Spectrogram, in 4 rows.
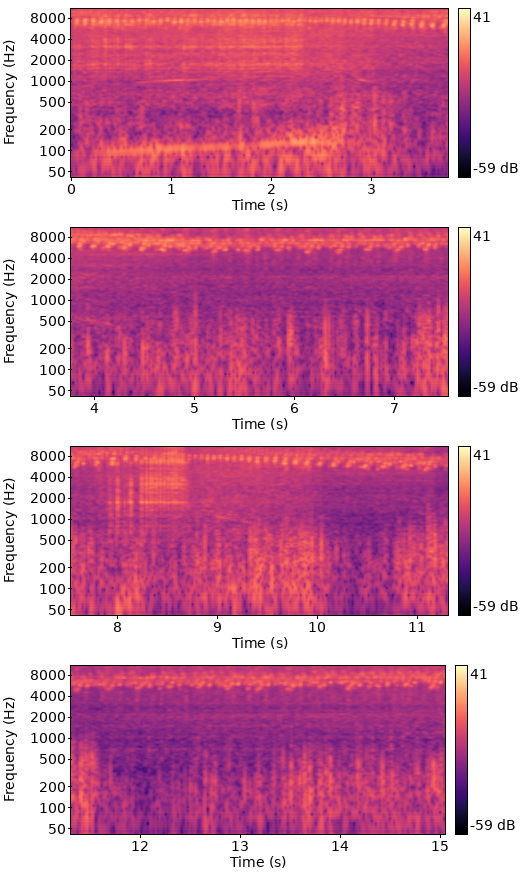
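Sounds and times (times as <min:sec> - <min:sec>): sharp engine knocks: 0:00.0 - 0:05.6, 0:07.3 - 0:10.0
car engine running: 0:00.0 - 0:15.0
high pulley squeal: 0:00.0 - 0:15.0.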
